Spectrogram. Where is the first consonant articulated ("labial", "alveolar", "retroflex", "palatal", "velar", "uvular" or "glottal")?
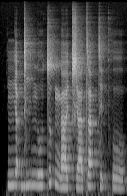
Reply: palatal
